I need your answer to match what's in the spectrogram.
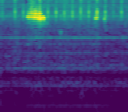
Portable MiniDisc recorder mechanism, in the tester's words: It makes that funny noise when you tap it as well.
